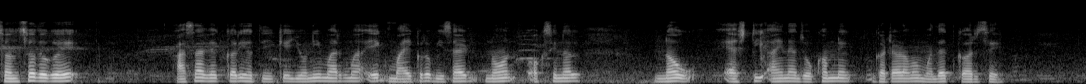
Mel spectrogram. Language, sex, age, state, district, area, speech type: Gujarati, male, 18-30, Gujarat, Ahmedabad, urban, read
